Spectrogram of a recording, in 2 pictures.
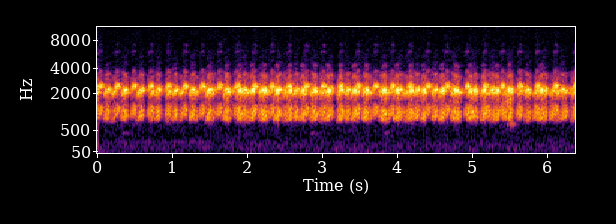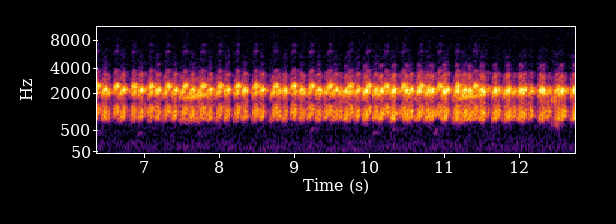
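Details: Chorus of tree frogs singing at night by a forest pond in north-east Italy in mid April; dense overlapping rapid pulsed croaks form a continuous buzzing wall of sound with no break.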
